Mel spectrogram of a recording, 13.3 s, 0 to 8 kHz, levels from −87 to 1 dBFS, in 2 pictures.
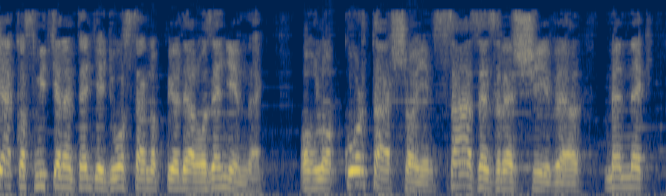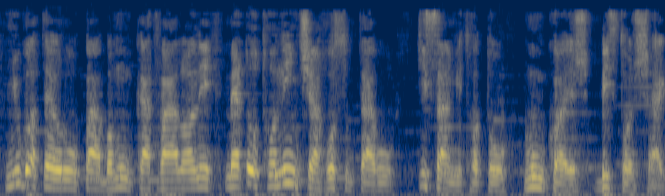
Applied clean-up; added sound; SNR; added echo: neural separator model SepFormer DNS4.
